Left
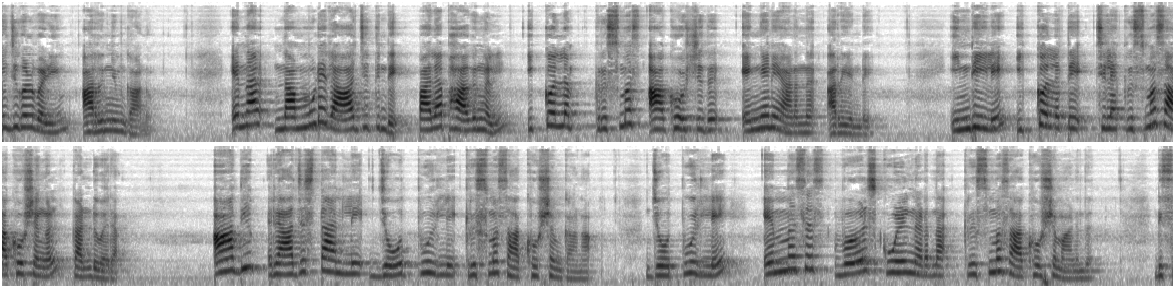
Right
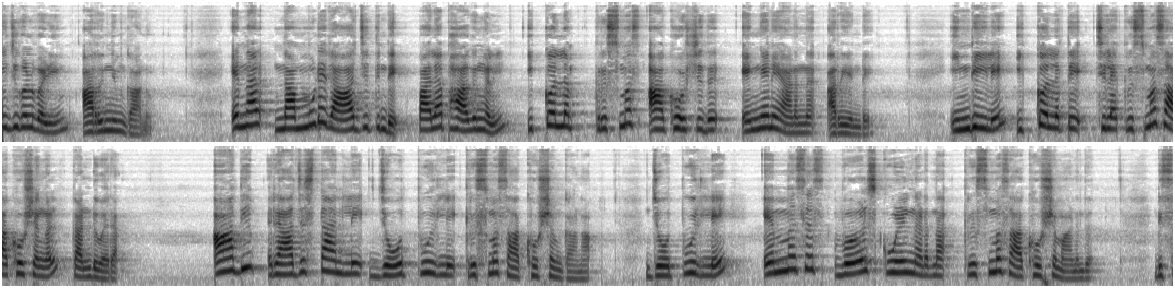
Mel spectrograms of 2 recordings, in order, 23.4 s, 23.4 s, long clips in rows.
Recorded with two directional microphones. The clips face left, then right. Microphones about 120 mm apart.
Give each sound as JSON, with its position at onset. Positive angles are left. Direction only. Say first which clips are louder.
{"t": 0.0, "sound": "a woman's voice", "louder": "right 6 dB", "side_deg": -25}
{"t": 2.9, "sound": "a woman's voice", "louder": "right 5 dB", "side_deg": -20}
{"t": 13.8, "sound": "a woman's voice", "louder": "right 3 dB", "side_deg": -25}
